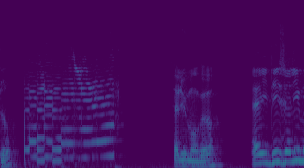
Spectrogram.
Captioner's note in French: Sonnerie de cellulaire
